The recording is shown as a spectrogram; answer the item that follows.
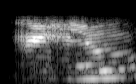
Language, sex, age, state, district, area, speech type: Assamese, female, 45-60, Assam, Dhemaji, urban, conversation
